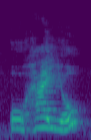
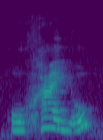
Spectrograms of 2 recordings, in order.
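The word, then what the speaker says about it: おはよう: Donc voilà, ohayo, ohayo, donc on prononce H et yo.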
